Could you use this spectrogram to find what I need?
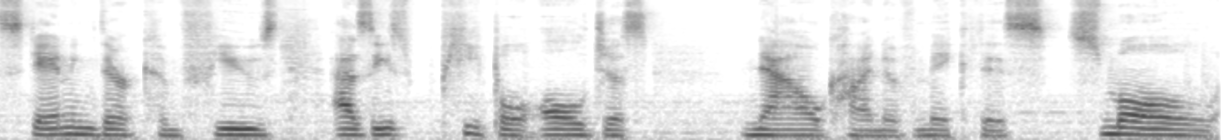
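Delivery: usual speaking voice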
